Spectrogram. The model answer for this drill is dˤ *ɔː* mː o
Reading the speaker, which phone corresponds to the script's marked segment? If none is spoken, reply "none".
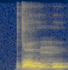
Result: oː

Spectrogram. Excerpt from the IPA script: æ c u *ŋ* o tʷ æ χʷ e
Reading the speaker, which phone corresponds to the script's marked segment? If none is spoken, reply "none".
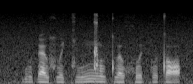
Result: ŋ͡ǁ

